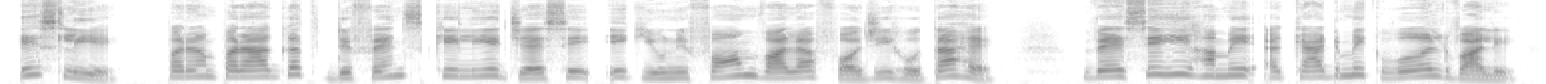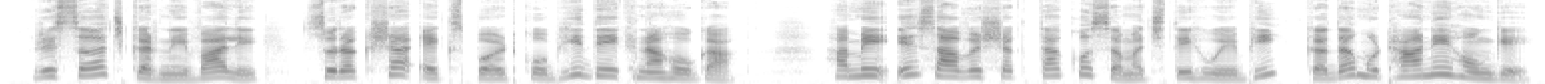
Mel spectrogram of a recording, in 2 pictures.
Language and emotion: Hindi, neutral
